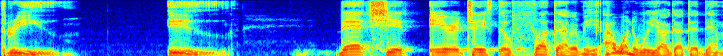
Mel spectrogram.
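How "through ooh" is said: Baltimore "do", "through", "ooh", each vowel drawn out and falling; mock Baltimore accent. Host mocking words that rhyme with do, Baltimore accent. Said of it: "when y'all say anything that rhymes with".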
